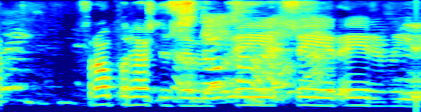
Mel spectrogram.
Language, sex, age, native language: Icelandic, male, 10, Icelandic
